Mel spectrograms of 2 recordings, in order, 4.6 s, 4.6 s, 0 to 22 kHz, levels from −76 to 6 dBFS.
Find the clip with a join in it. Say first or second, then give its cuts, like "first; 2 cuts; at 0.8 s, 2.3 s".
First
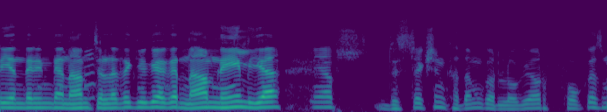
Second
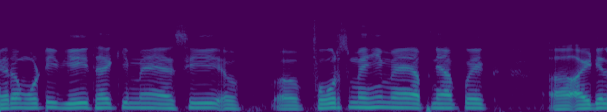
first; 1 cut; at 2.3 s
